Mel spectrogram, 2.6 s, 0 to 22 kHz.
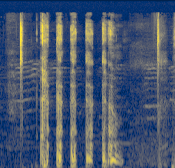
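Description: Someone clears their throat loudly with a quick run of five or six rough, guttural bursts, followed by a brief pause and one last softer rasp, on the 7th floor of Bergdorf Goodman in New York.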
